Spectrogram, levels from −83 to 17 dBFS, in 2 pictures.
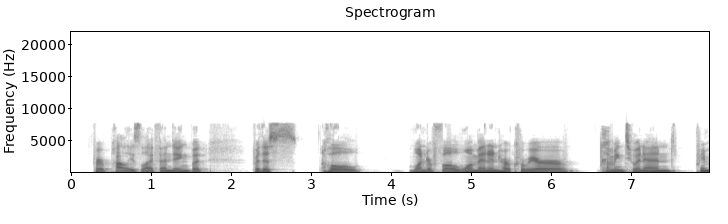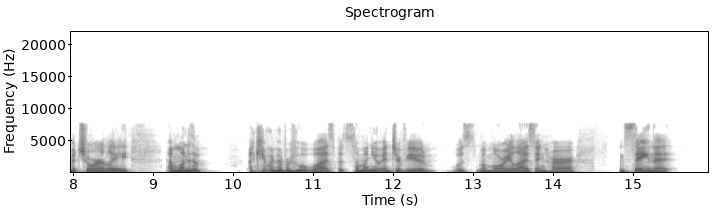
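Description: At 4.70 s and again from 6.64 to 6.76 s, concealed Bluetooth headset packet loss repeats recent waveform, giving brief buzzy patches seen as smeared repeated cycles on the waveform.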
